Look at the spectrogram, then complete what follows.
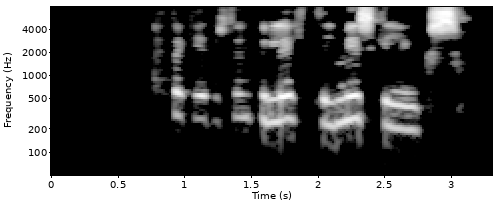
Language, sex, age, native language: Icelandic, female, 18-19, Icelandic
